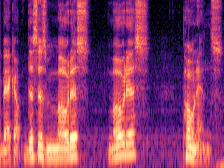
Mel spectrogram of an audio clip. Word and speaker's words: modus ponens: different forms this is the first one is modus ponens is how you say that an example from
